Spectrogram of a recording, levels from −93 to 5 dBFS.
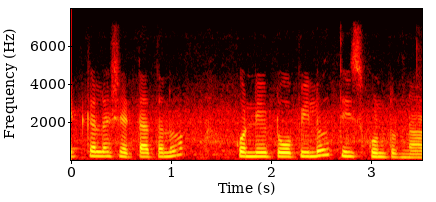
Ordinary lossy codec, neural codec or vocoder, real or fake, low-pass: none; none; real; 7.2 kHz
